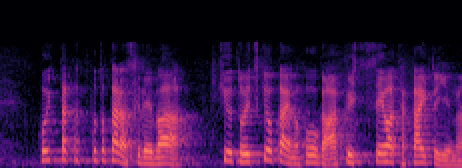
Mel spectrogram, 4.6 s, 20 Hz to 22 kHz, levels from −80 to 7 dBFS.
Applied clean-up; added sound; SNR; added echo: none; none; none; none.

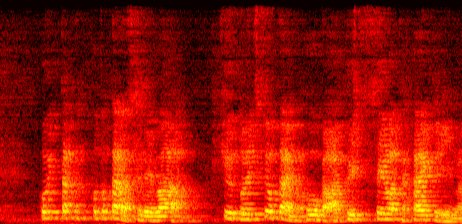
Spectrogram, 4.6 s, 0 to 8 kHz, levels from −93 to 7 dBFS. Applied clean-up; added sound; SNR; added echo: none; none; none; reverberation time 0.4 s.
